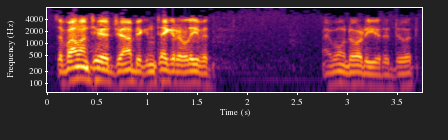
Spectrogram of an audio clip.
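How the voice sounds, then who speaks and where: A grave, commanding American police chief in vintage radio drama. He talks fast and low, in curt, urgent statements. The sound is thin and narrow, like an old broadcast. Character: brisk, grave male chief of detectives. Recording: thin, band-limited old radio recording.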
